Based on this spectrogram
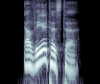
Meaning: inflection of erwählt: 1. strong/mixed nominative/accusative feminine singular superlative degree 2. strong nominative/accusative plural superlative degree
- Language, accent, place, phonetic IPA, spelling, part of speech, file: German, Germany, Berlin, [ɛɐ̯ˈvɛːltəstə], erwählteste, adjective, De-erwählteste.ogg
